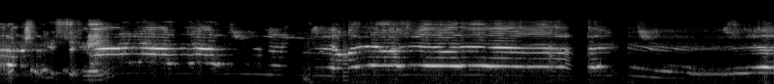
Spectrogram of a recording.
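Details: A cat makes a series of loud, drawn-out whining yowls, some wavering and some sliding downward, with brief pauses between the cries.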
